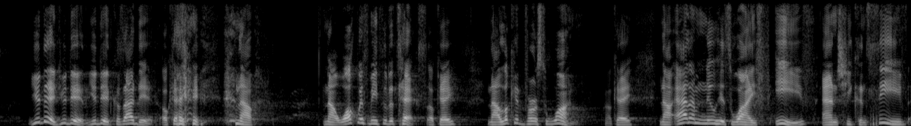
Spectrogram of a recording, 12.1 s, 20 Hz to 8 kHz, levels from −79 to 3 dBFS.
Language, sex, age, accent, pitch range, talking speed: English, male, 40-59, American, 150-235 Hz, 170 wpm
